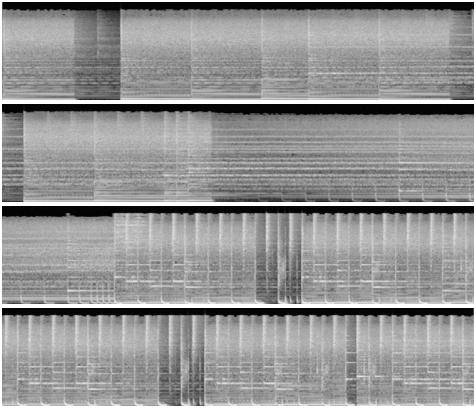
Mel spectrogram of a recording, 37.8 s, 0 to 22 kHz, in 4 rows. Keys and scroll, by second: 29.2 7.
